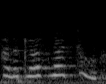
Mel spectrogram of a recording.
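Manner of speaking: high, soft frightened pleading; frightened and clinging to him in relief; wife shaken and relieved after running through the forest; breathless fear. Acted. Wife frightened, relieved to find husband.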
